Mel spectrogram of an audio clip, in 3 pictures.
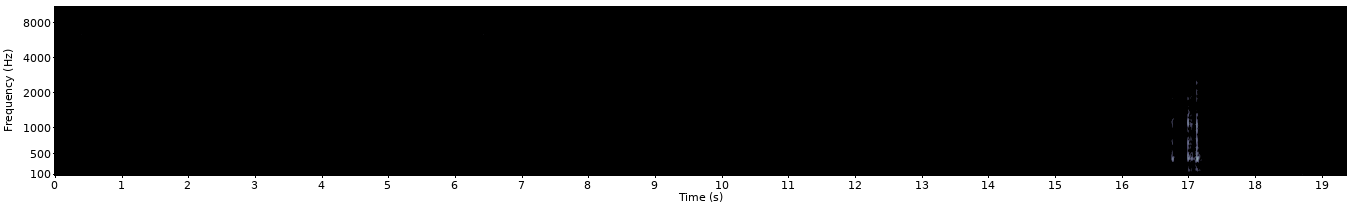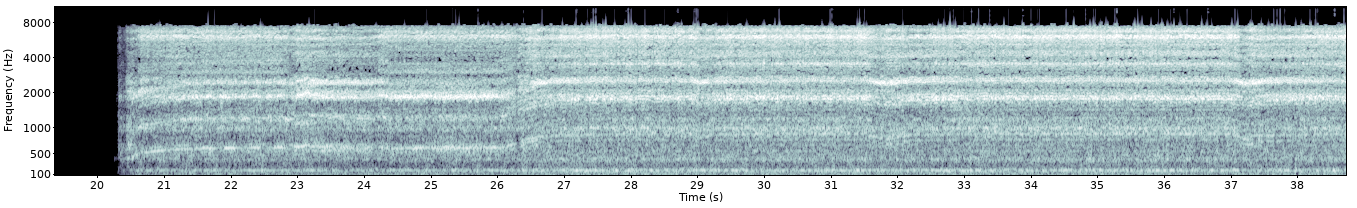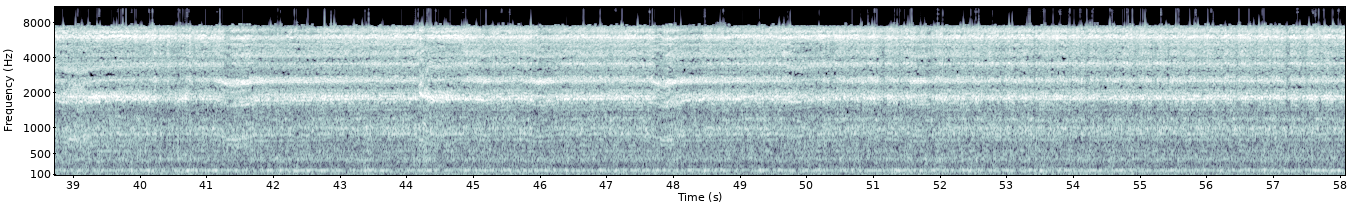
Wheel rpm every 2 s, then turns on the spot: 0, 0, 0, 0, 0, 0, 0, 0, 0, 0, 90, 160, 160, 210, 230, 230, 230, 230, 230, 230, 230, 230, 230, 230, 230, 230, 230, 230, 230.
none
